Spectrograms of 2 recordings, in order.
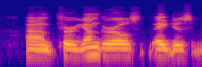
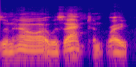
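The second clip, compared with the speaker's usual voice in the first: plain reading voice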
